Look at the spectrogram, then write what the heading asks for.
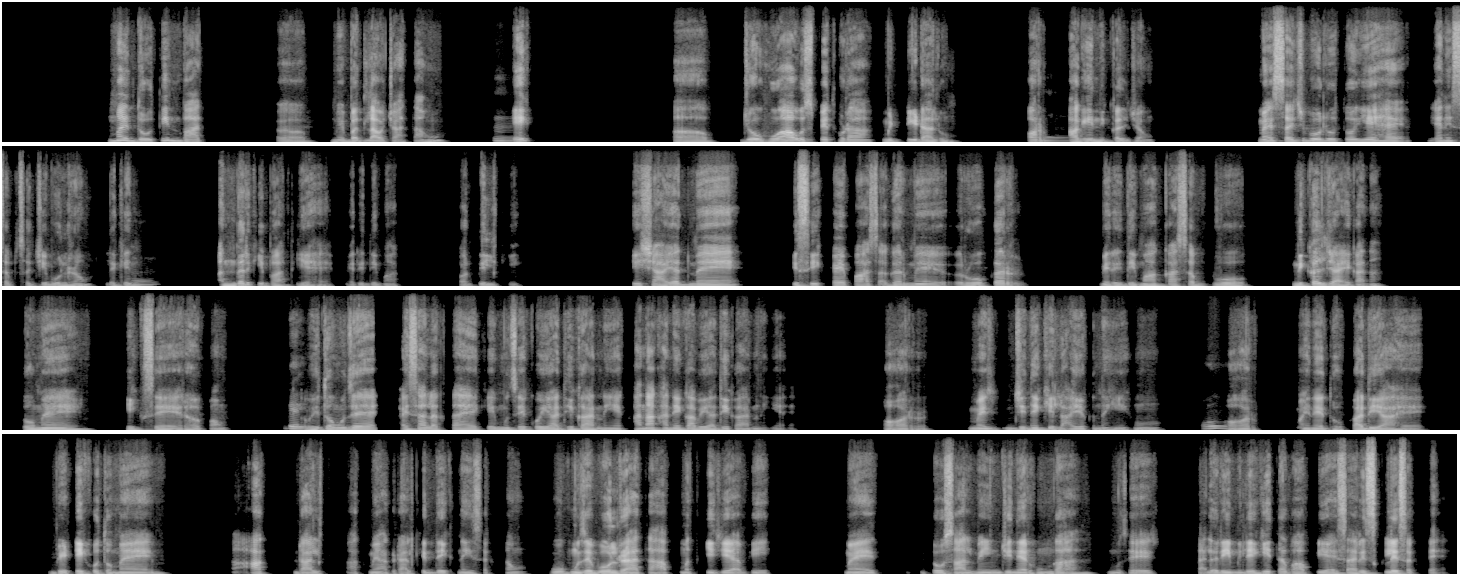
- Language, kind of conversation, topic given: Hindi, advice, आप आत्म-आलोचना छोड़कर खुद के प्रति सहानुभूति कैसे विकसित कर सकते हैं?
- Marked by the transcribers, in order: in English: "सैलरी"; in English: "रिस्क"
